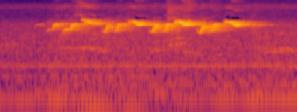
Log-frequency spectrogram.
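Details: High, rapid warbling phrase of a Javan grey-throated white-eye, played as a lure to draw in birds; tumbling chirpy notes rise and fall for about two seconds over a faint constant hum.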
